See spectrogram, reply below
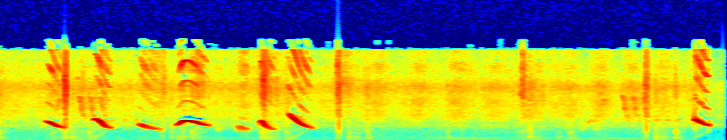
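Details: Wild trinca-ferro (green-winged saltator) in woodland pouring out a long string of about eight emphatic slurred whistles, roughly three per second, then silence and a final short whistle.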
